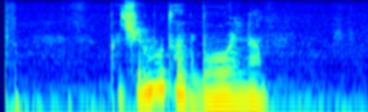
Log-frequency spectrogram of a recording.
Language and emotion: Russian, sad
